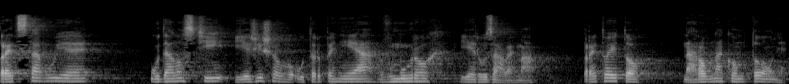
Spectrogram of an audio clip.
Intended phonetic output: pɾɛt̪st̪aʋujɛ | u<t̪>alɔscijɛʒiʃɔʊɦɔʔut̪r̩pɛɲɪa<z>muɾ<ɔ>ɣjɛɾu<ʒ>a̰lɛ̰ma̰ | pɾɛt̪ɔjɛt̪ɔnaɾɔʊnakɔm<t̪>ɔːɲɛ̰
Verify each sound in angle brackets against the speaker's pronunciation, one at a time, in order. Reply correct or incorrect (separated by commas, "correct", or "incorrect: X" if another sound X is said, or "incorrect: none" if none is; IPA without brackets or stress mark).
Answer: incorrect: d̪, incorrect: v, correct, incorrect: z, correct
